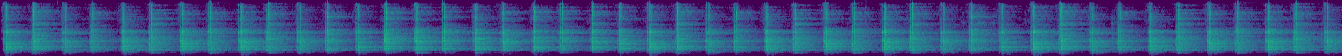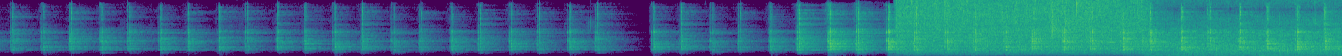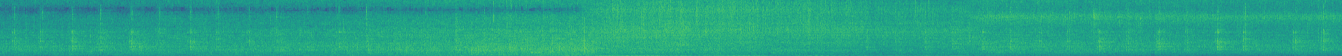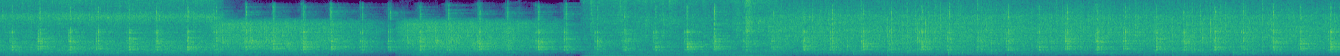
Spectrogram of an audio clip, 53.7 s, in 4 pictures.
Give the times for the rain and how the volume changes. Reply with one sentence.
You can hear the rain from 22.4 to 53.6 s, getting louder then quieter.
